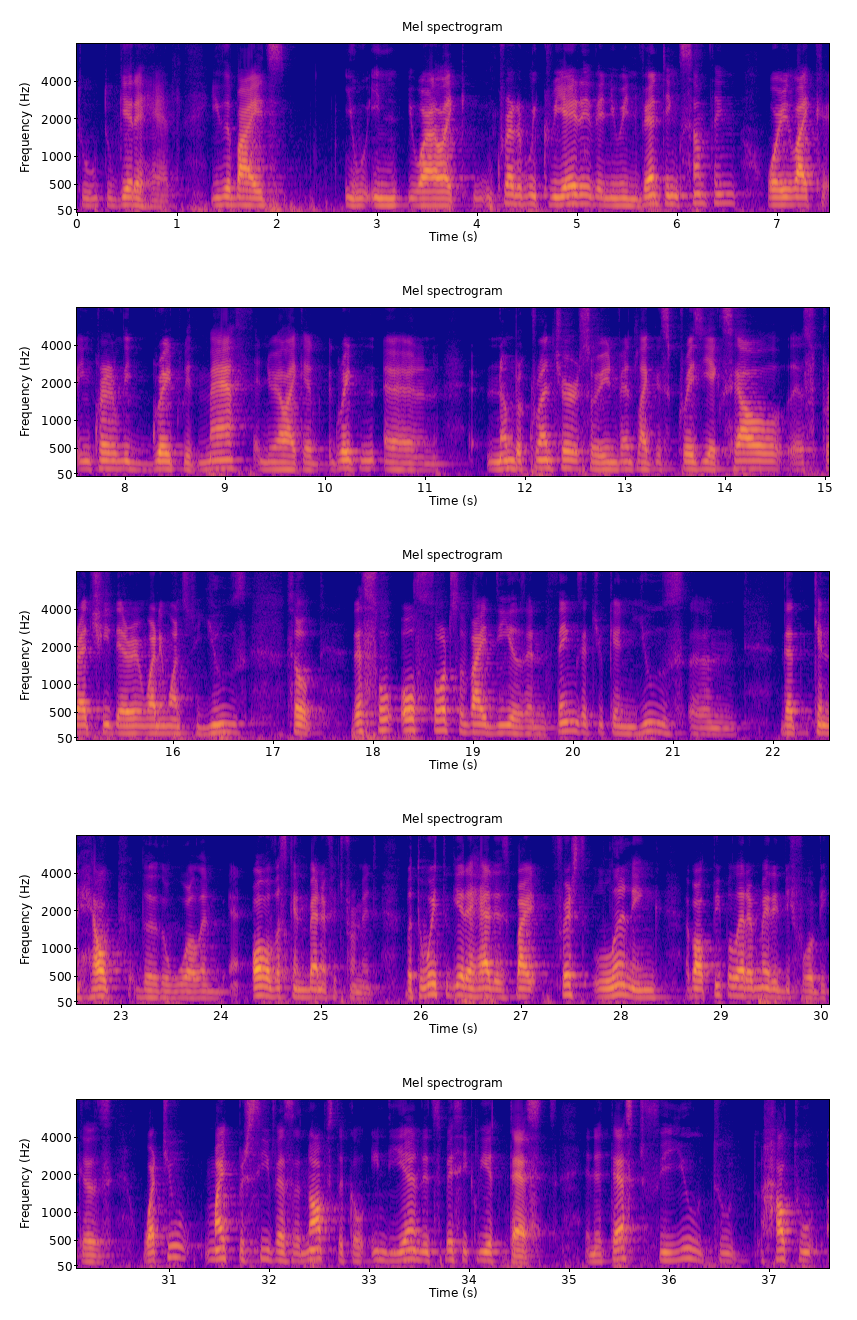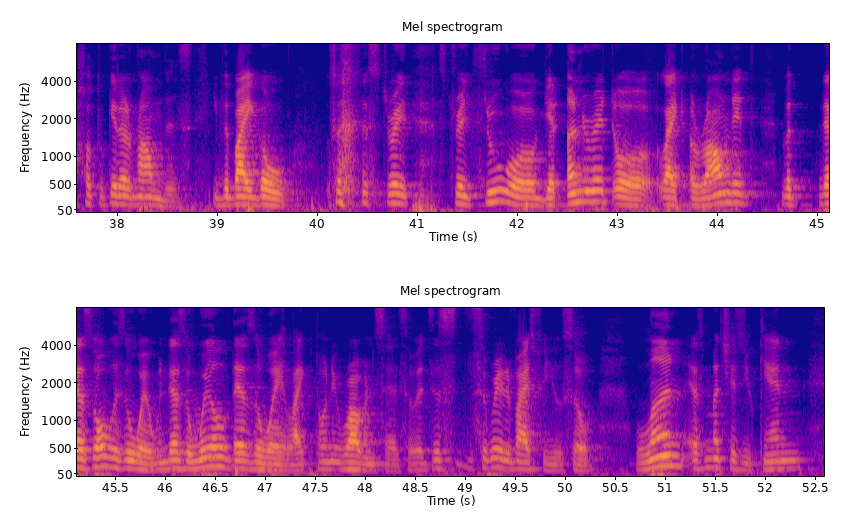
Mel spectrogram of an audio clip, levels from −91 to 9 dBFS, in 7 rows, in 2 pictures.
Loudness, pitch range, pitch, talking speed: -25 LUFS, 125-150 Hz, 140 Hz, 185 wpm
